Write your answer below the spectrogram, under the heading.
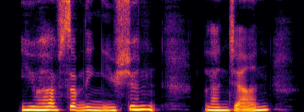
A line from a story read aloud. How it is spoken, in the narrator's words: he rasps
